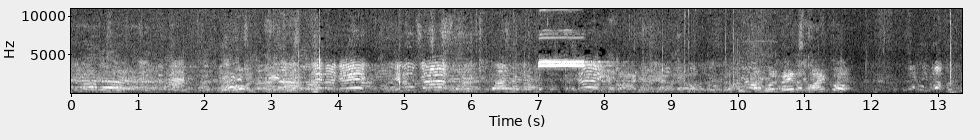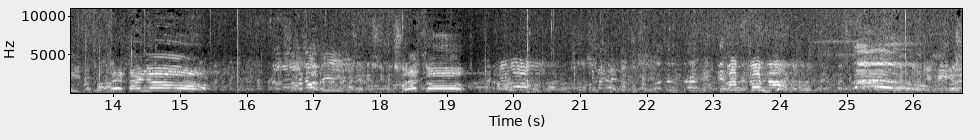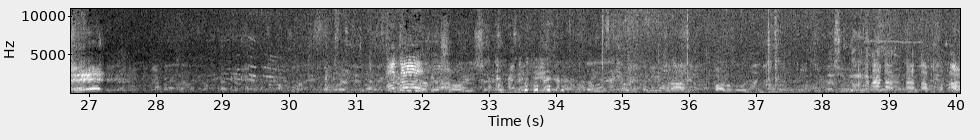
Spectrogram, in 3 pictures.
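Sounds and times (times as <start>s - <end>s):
people shouting and talking: 0.0s - 40.0s
referee's whistle blast: 7.0s - 8.0s.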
